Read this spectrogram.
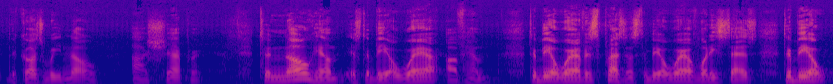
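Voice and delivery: ordinary delivery

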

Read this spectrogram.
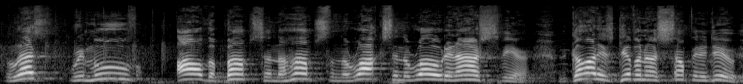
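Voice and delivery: high-pitched, forceful declaration; full-force preaching. Acted. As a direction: preach it out to the whole congregation.

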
